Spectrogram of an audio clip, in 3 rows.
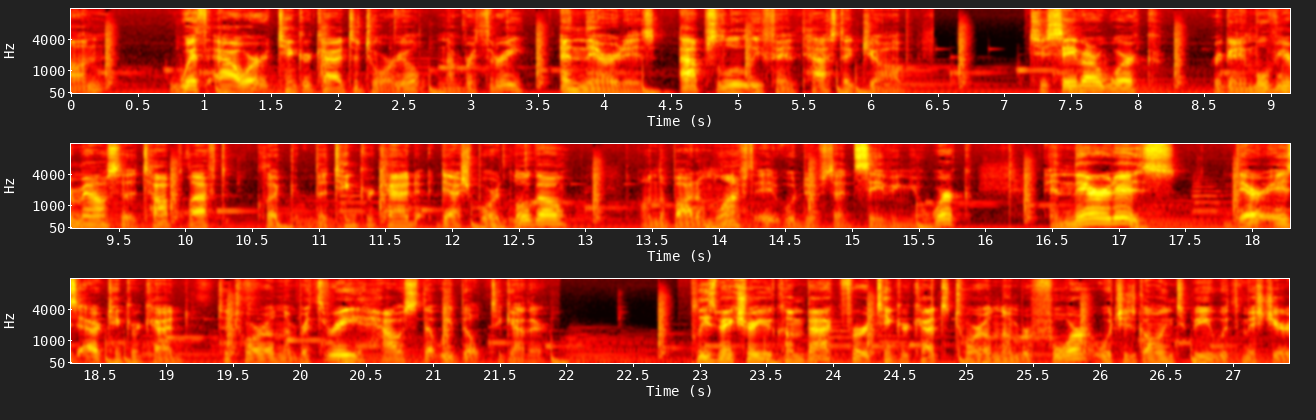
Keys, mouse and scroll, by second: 2.8 right click, 3.5 shift+right click, 12.3 click.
